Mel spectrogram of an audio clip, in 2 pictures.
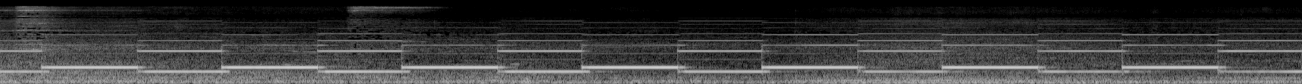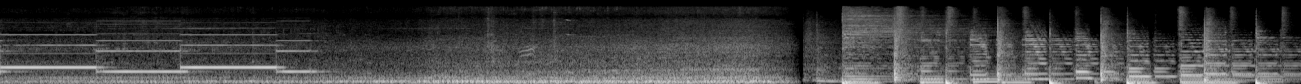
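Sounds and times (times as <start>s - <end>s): two-tone crossing alarm: 0.0s - 16.6s
motorcycle engines: 0.0s - 21.0s
road traffic: 0.0s - 26.0s.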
